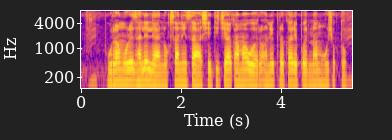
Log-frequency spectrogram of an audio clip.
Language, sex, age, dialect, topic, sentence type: Marathi, male, 18-24, Varhadi, agriculture, statement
